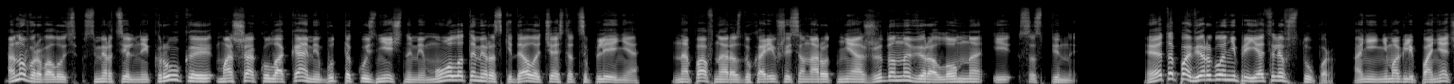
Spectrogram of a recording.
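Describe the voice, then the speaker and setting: A man narrating a first-person audiobook, lively and slangy, on a close studio mic. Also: mid-range voice, no echo.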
